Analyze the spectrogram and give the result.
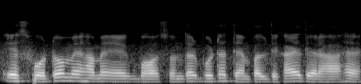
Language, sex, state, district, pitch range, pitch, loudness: Hindi, male, Arunachal Pradesh, Lower Dibang Valley, 130-145 Hz, 135 Hz, -17 LUFS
